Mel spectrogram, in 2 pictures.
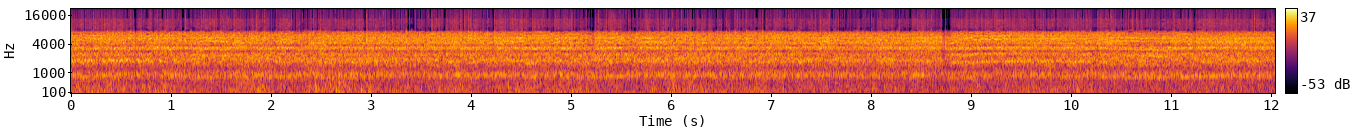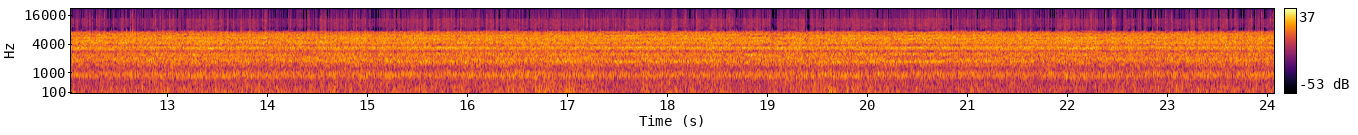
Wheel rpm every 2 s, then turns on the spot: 220, 230, 230, 230, 230, 220, 230, 230, 230, 230, 230, 230.
none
